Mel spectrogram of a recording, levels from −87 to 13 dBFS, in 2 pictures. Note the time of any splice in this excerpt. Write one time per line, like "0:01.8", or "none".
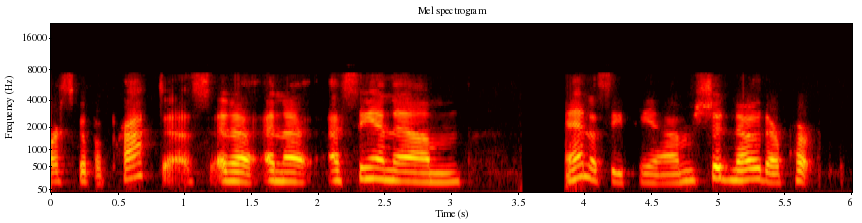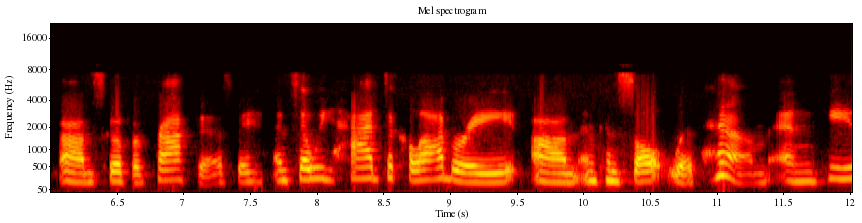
0:07.6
